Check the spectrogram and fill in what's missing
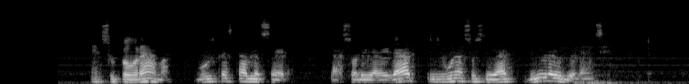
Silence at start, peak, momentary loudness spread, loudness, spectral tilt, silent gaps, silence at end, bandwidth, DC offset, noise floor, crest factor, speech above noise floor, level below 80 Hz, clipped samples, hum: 0.9 s; -4 dBFS; 17 LU; -21 LUFS; -8.5 dB/octave; none; 0.75 s; 7.4 kHz; under 0.1%; -56 dBFS; 18 dB; 35 dB; -50 dBFS; under 0.1%; none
